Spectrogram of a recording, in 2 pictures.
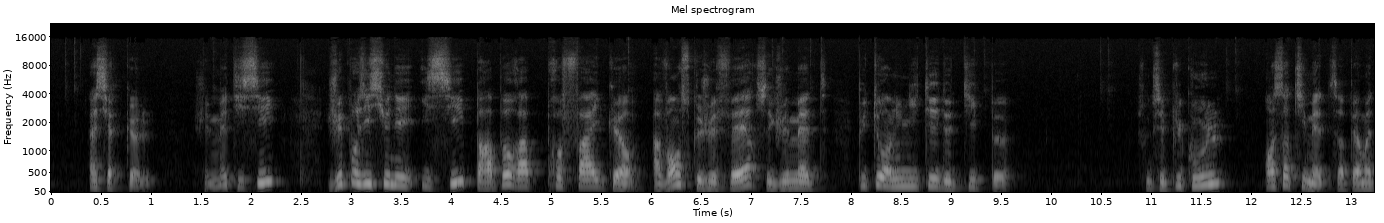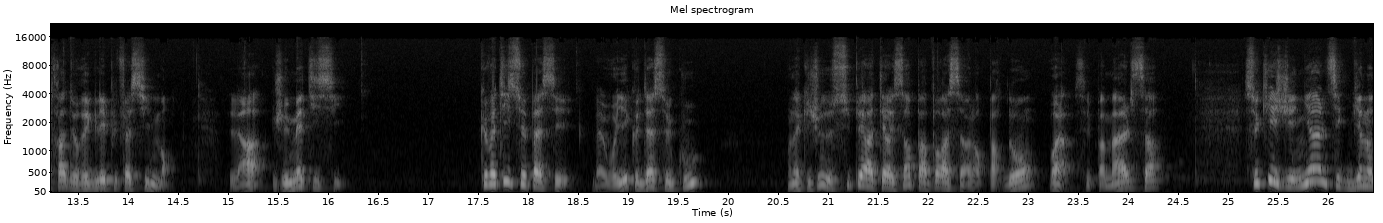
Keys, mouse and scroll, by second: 5.8 click, 13.4-16.3 drag, 18.8-21.8 drag, 23.6 middle click, 24.2-24.7 scroll up 5, 24.7-26.4 scroll down 1.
